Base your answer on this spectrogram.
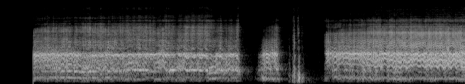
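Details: Alpaca (Vicugna pacos), call.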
